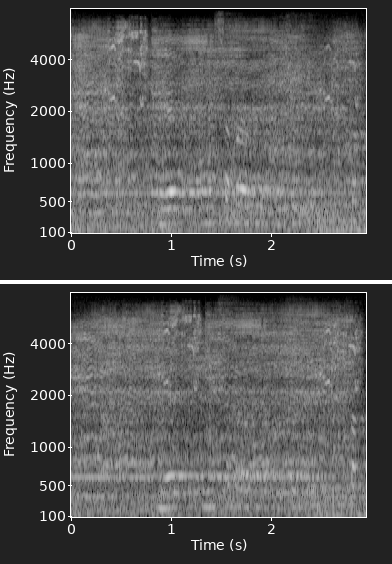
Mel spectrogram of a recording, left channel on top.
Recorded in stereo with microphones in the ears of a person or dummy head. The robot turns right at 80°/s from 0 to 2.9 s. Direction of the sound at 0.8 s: 70° left.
